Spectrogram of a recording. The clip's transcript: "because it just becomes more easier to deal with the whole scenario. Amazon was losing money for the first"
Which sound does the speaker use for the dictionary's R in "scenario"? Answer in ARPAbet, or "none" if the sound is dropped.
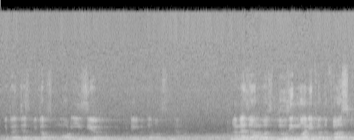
none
